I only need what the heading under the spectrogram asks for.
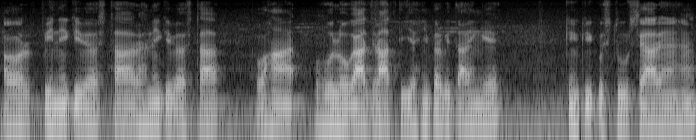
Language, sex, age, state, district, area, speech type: Hindi, male, 18-30, Uttar Pradesh, Mirzapur, rural, spontaneous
